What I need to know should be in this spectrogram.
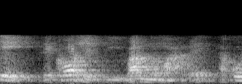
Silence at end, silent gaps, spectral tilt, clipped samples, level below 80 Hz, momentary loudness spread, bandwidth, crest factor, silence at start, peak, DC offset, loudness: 0 s; none; -10 dB/octave; 0.1%; -50 dBFS; 11 LU; 4 kHz; 12 dB; 0 s; 0 dBFS; under 0.1%; -13 LUFS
